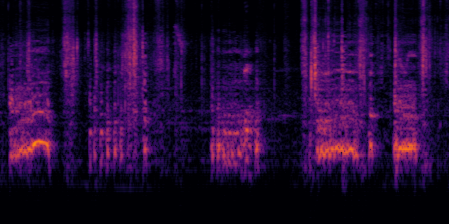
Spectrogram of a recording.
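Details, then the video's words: Rooster crooning in low, throaty bursts about a second long, repeated several times, calling a hen to lay an egg on top of a tarp, with rustling and scratching between calls. "Rooster Calls Hen to Lay an Egg"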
